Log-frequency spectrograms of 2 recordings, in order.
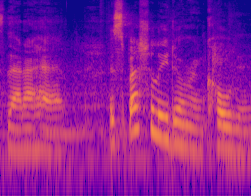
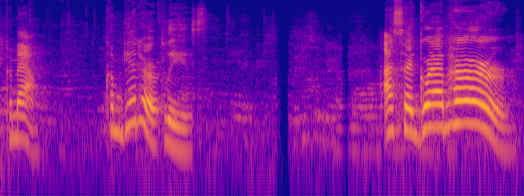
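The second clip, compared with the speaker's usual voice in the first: calling out; 6 semitones higher, 4 dB louder, slower than usual. Real, not acted. Calling for someone to grab baby.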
